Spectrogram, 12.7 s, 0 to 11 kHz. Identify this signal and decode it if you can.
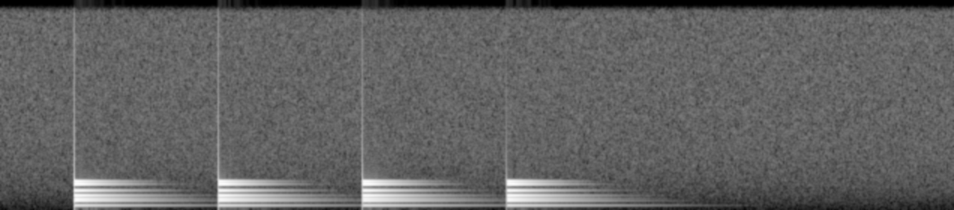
Clock strike, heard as a bell. 4. Four o'clock.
